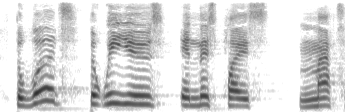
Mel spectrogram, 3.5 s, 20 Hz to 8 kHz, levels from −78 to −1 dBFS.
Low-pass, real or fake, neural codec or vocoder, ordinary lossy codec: 7.2 kHz; real; none; none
